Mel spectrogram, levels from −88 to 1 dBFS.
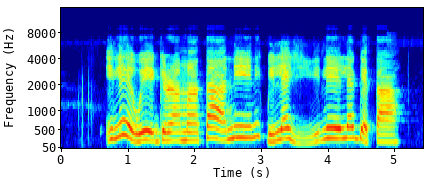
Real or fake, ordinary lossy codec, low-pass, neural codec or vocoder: real; Opus, 16 kbps; 7.2 kHz; none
